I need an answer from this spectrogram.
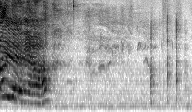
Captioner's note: giggles abound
